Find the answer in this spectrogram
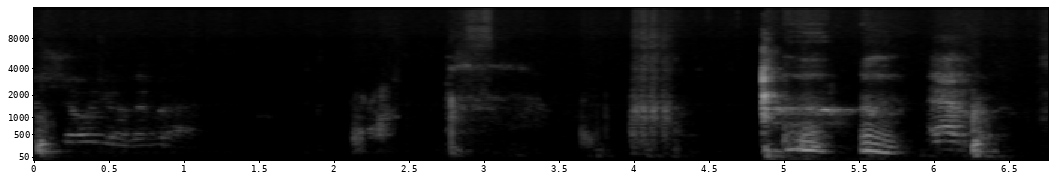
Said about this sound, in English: I had a little bit of a cough, like... I can't believe I have to cough. Why do I need to cough? Why do I need to cough now? Now, during the middle of a show?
